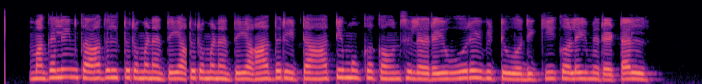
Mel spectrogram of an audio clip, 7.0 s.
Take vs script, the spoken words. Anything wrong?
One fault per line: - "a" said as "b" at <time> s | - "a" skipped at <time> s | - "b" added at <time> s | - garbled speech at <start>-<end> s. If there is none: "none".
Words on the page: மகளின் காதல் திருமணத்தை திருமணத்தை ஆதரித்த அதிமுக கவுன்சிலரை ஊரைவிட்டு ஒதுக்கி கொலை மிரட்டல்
none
